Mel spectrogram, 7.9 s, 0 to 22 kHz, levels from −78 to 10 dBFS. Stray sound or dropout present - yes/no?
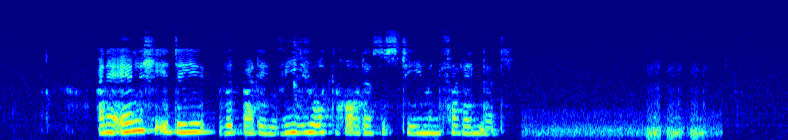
yes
